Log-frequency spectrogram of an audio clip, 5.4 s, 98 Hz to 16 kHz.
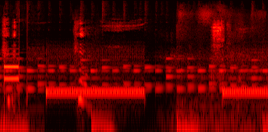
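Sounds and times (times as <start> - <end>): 
phone dialing and ringing tones of an emergency call: 0.1 - 3.0, 4.4 - 5.3.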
